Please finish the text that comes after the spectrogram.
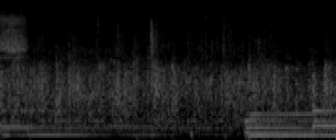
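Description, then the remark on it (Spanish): An audience claps loudly and steadily, giving applause to the Holy Spirit, a dense wash of applause, while sustained organ or keyboard chords hold underneath and shift partway through. “Alguien le da un aplauso fuerte al Espíritu Santo de Dios.”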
